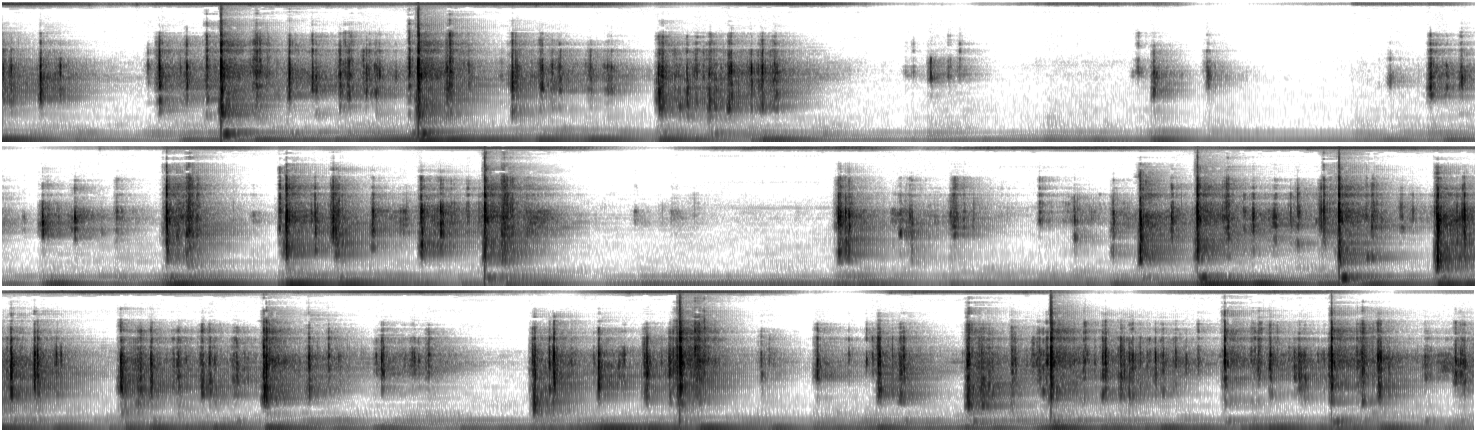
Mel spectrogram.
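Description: Typing on a computer keyboard: bursts of quick keystrokes with pauses of a second or two between them.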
